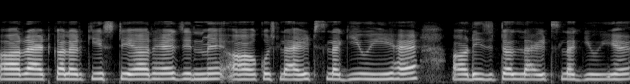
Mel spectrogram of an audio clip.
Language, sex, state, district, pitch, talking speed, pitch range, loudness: Hindi, female, Chhattisgarh, Rajnandgaon, 245 Hz, 170 wpm, 235-250 Hz, -16 LUFS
